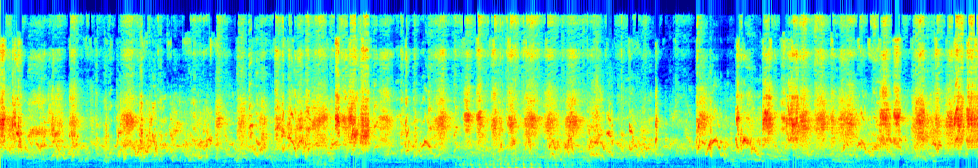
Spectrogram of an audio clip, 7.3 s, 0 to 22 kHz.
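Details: Budgerigars chirping on a morning of October 2, 2023: dense, continuous high twittering and warbling chatter from several birds, with a brief low thump midway through.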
